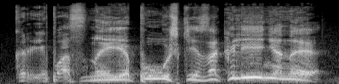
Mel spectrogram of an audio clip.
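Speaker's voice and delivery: low, loud, snarling growl. Narrator reads the captain's line growled at the gunner: growling. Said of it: "прорычал".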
